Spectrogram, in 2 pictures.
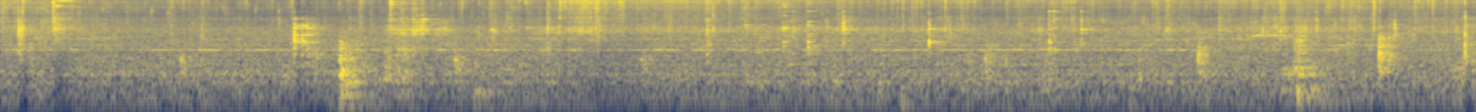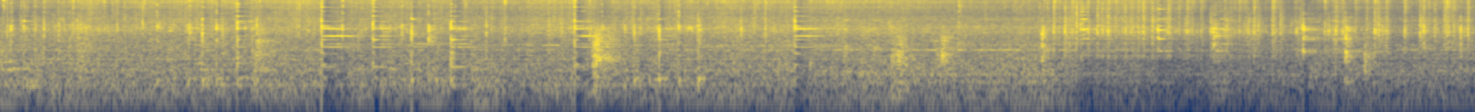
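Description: Scampi sizzling steadily in a hot frying pan as it is basted with a spoon, with occasional metallic clicks of the spoon and tongs against the pan.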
